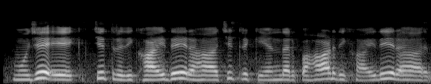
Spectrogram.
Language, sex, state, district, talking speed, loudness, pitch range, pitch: Hindi, female, Madhya Pradesh, Katni, 195 wpm, -18 LUFS, 210-255 Hz, 220 Hz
